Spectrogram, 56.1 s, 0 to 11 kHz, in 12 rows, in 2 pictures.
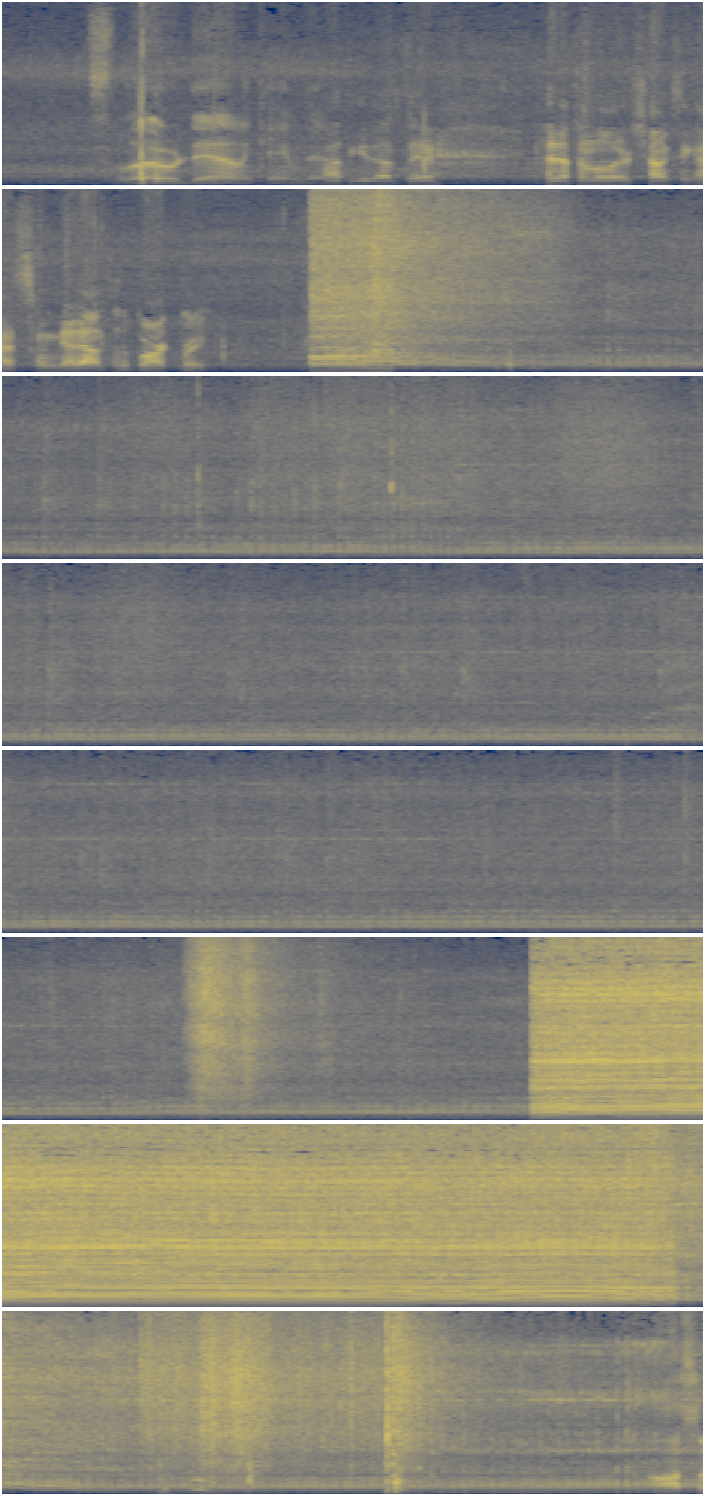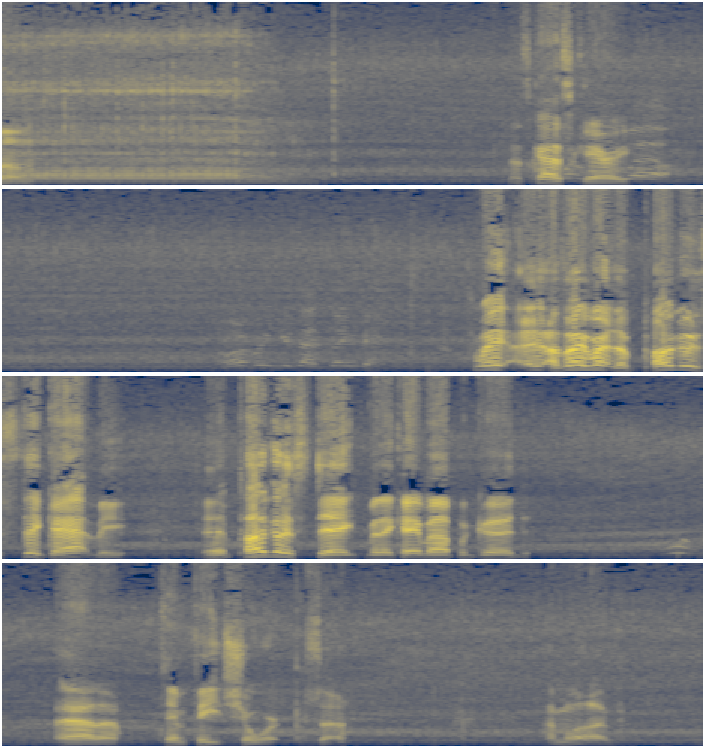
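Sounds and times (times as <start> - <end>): chainsaw idling and revving: 6.7 - 39.8.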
